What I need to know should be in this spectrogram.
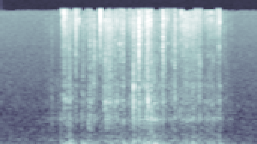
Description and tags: Short potpourris rustling sound made by stirring a bowl of it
